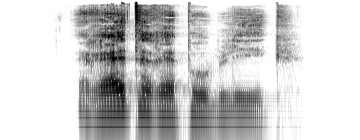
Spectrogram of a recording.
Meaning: soviet republic, communist council republic
- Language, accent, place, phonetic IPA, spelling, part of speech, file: German, Germany, Berlin, [ˈʁɛːtəʁepuˌbliːk], Räterepublik, noun, De-Räterepublik.ogg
